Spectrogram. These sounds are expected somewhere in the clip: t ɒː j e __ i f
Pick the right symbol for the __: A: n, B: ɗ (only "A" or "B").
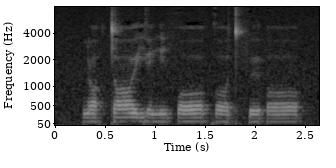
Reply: A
